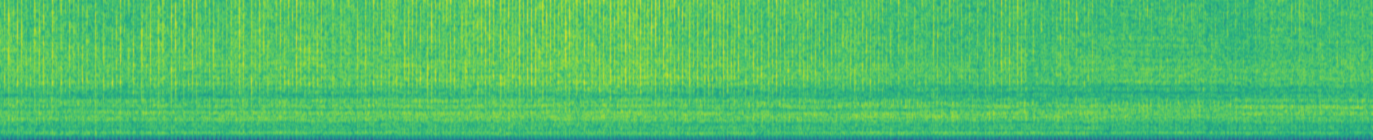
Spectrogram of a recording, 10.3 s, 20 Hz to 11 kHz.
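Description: OS 120 four-stroke model aircraft engine on an RC Tiger Moth biplane running steadily as the plane taxis on grass. The sound fades slightly near the end as the plane moves away.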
